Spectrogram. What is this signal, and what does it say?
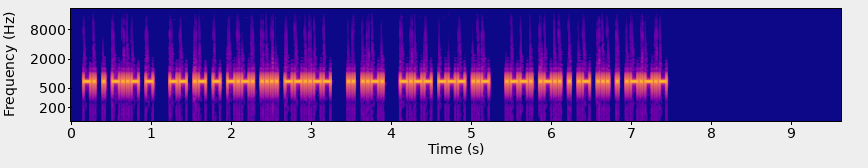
Morse code, heard as a keyed tone, about 40 wpm, 700 Hz. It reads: NEXT MATCH, IF YOU PLEASE.
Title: Sentences from Top 1600 Words 40wpm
